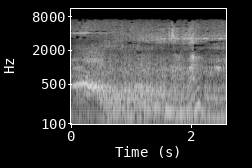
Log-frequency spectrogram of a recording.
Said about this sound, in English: A tiger? I have no gun. I'm unarmed. Have no fear, Sahib. Thou shalt be protected. Protected? By what? By whom? That's a tiger.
